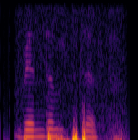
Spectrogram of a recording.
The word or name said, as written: bindlestiff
